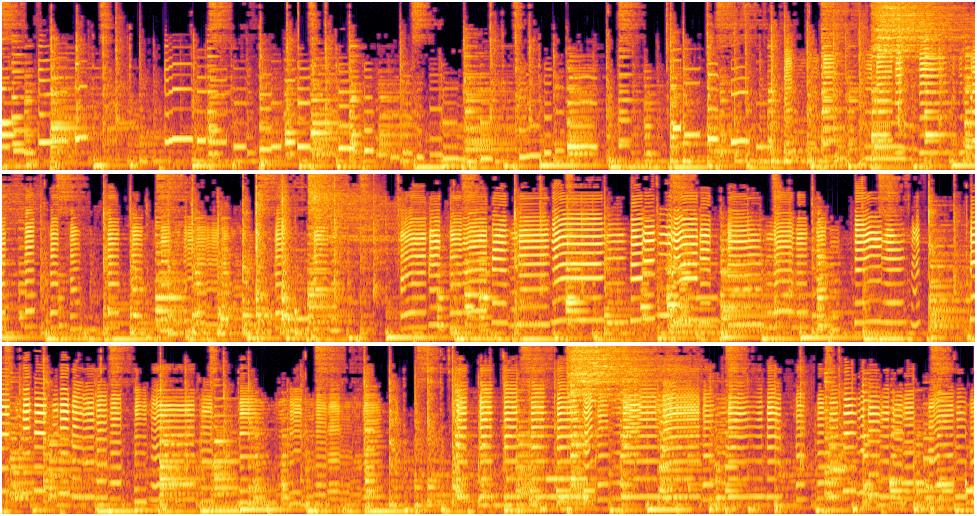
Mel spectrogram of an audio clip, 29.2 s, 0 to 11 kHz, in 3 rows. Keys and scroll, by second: 2.3 r, 5.9 p, 8.6 space, 12.3 f, 13.6 5, 13.8 Return, 14.6 p, 16.7 space, 20.7 r, 28.2 space.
